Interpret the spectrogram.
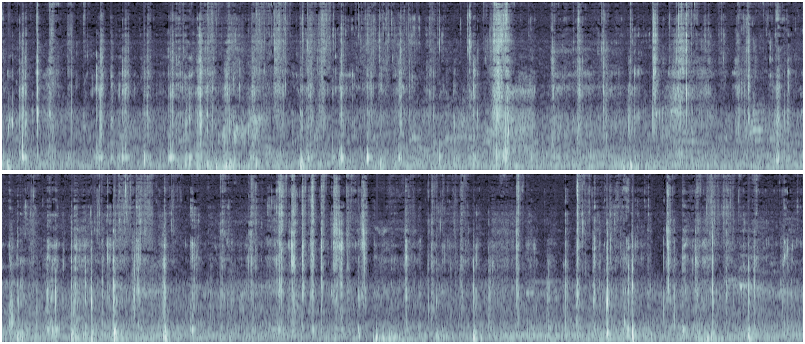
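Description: Close-miked eating of rice and chicken curry by hand: wet chewing and lip-smacking, heard as a constant run of irregular clicks and squelches.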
